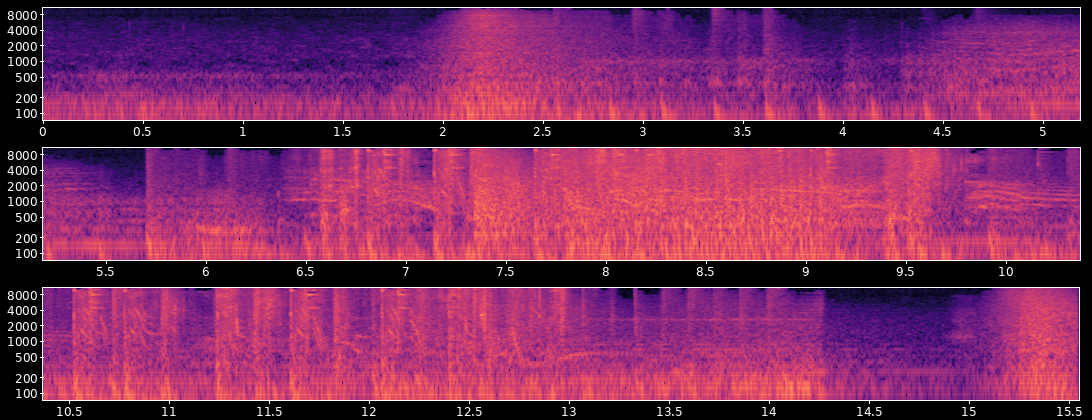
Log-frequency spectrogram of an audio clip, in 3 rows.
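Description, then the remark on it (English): Loud, dense bursts of gunfire crackle through the trailer for the 2014 film No Tears for the Dead, layered with whooshes, crashes and heavy rumble that build to a rapid volley before tapering off near the end. “As we heard from the trailer, the plot of this movie is gunshot, gunshot, gunshot.”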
